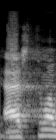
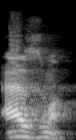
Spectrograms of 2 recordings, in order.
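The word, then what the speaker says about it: asthma: ही होता ही शब्द अगर आपको लगता है इसको इंग्लिश में अस्थमा बोलेंगे तो दिस इसे रंग इसको हम प्रॉपर्ली प्रोनाउंस करते हैं आसमा अब यह कैसे पता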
